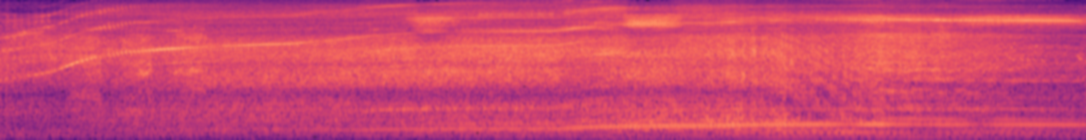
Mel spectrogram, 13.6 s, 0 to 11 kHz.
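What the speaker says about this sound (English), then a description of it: "I just love this helicopter because of its quietness and its smoothness." A small 450 GT model helicopter whines steadily overhead with a high rotor and motor pitch that rises and shifts as it manoeuvres, continuous and fairly close.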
